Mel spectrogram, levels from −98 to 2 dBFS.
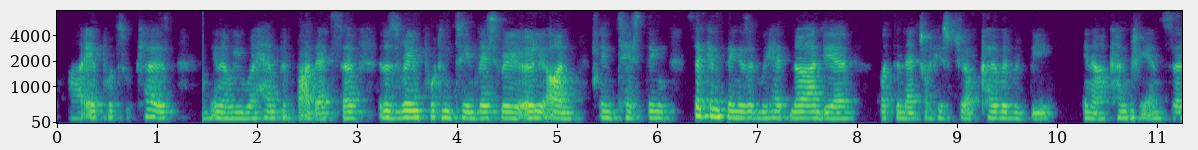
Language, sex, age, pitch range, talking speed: English, female, 30-49, 155-175 Hz, 235 wpm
